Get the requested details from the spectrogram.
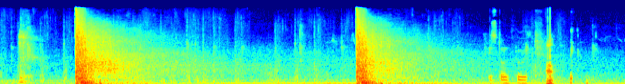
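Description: Explosions boom loudly with a long rumbling echo.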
